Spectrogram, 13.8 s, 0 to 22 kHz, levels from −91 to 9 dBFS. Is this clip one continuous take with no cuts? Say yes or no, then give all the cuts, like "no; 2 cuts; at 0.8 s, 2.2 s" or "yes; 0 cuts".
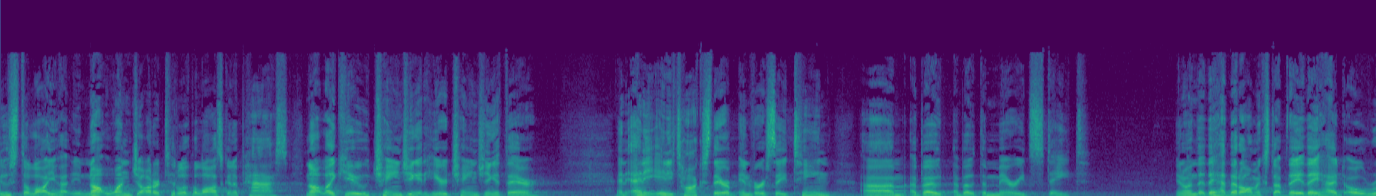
yes; 0 cuts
